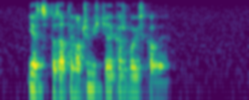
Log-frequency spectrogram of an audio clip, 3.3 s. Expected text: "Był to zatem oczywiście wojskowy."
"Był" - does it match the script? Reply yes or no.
no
